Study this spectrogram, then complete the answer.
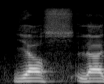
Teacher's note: Dia harus bunyi sedikit desiran pada huruf sod yang berbaris mati.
